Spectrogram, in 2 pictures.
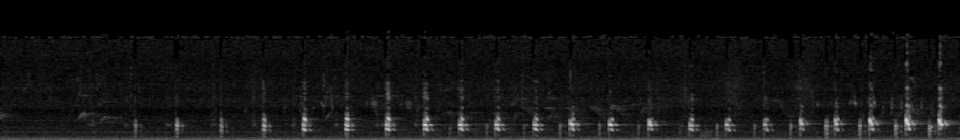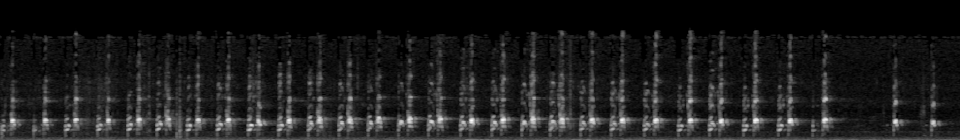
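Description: An eagle calls with a rapid series of high, piping chirps that grow louder.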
